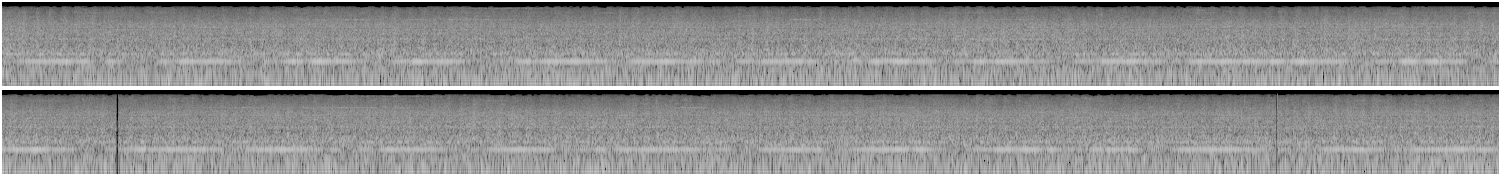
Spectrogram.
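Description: A freight train rumbles steadily along the rails.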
